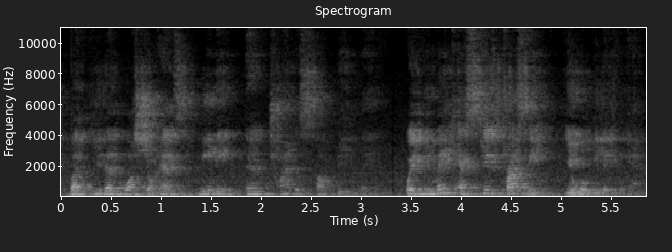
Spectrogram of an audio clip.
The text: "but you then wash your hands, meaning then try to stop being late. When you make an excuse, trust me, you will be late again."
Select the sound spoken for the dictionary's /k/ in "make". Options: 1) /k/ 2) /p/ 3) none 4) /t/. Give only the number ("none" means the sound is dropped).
3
